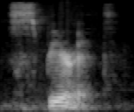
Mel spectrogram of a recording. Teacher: it's a countable noun two syllable stress in the first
